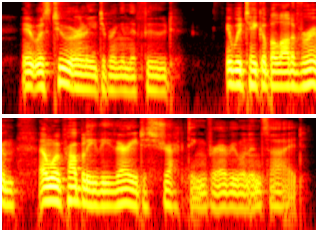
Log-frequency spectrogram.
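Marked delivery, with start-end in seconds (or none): none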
